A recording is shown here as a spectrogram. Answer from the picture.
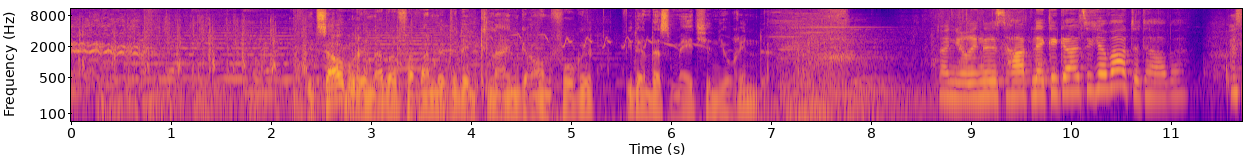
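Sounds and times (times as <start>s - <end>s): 
horse whinnying: 0.0s - 2.0s
horses galloping away: 0.0s - 5.3s
speech: 2.4s - 7.5s, 8.7s - 11.7s.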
